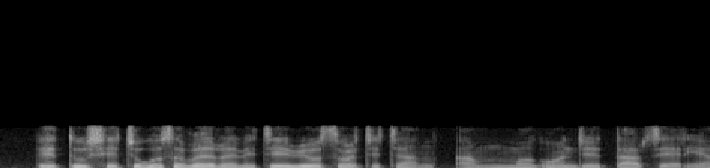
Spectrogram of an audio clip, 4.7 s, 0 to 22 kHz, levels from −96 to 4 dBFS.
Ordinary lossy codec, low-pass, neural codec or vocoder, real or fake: none; 5.4 kHz; codec, 24 kHz, 0.9 kbps, WavTokenizer, medium speech release version 1; fake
